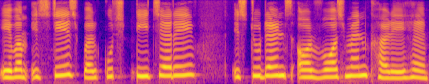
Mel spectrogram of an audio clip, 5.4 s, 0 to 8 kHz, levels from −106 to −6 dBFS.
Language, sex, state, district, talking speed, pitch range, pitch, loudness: Hindi, female, Jharkhand, Ranchi, 110 wpm, 255-315 Hz, 275 Hz, -15 LUFS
